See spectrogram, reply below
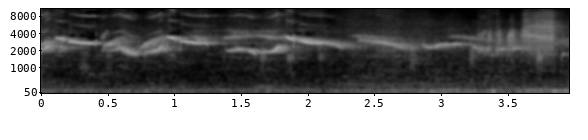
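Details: A female Chinese hwamei, displaying with spread feathers and being fired up by drumming, pours out a loud, rich, continuous warble of sliding whistles and quick twists over a faint low indoor hum.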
